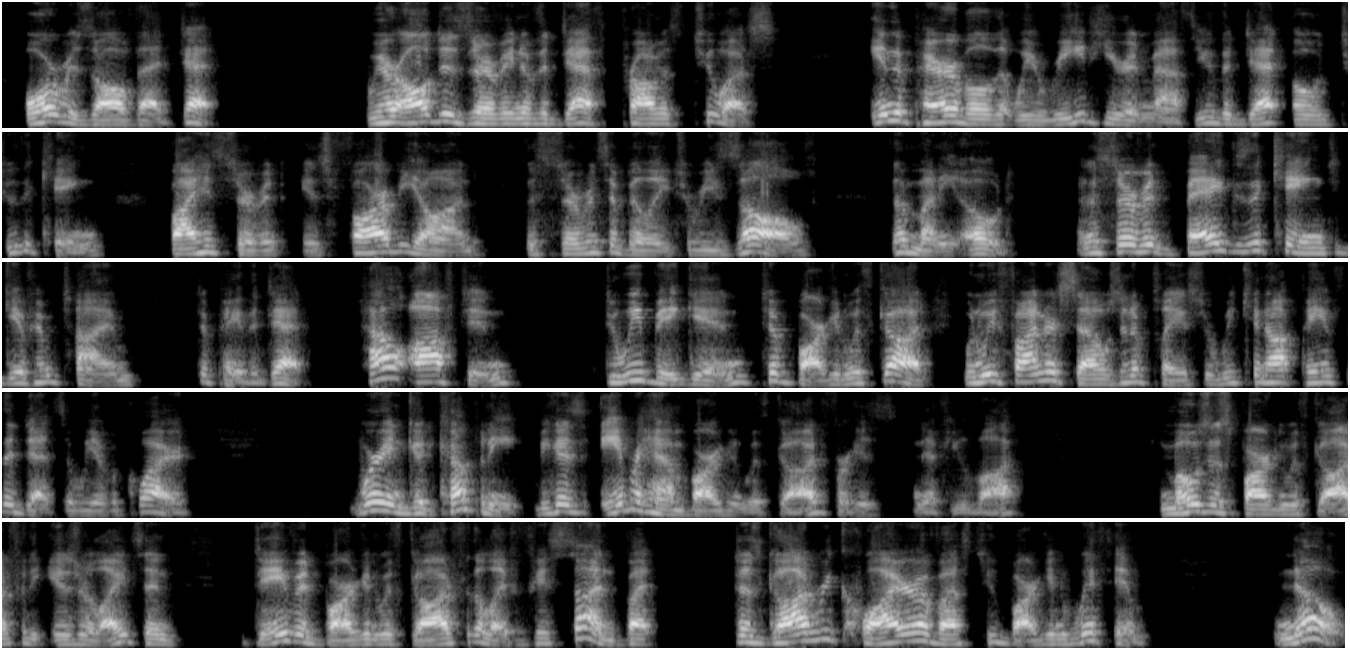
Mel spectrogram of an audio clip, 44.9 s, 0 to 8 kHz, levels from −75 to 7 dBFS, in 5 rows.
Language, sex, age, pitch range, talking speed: English, male, 50-69, 115-170 Hz, 170 wpm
